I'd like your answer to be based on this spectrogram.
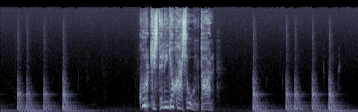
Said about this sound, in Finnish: Minä kuvittelen vain, minä ajattelin. Mutta silloin kuului koputusta. Se ei ollut kuvittelua.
